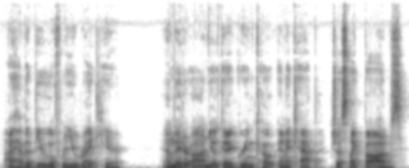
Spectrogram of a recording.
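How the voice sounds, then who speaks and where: A man voicing a friendly, brisk animal show director from a children's storybook, breezy and commanding. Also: mid-range voice, expressive, gravelly, echoey room. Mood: encouraging.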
